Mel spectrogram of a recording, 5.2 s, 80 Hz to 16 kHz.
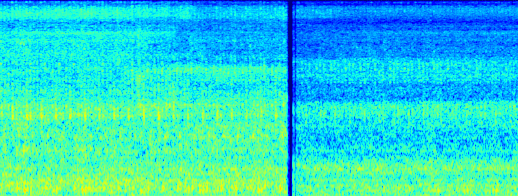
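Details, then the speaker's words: Peugeot 307 HDi common-rail diesel, hard to start and misfuelled with petrol: lumpy, irregular idle with no steady rhythm, low and erratic rail pressure and uneven injector corrections; rough running from petrol contaminating the diesel. "But have a listen to the way that engine's running. Not running too well."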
